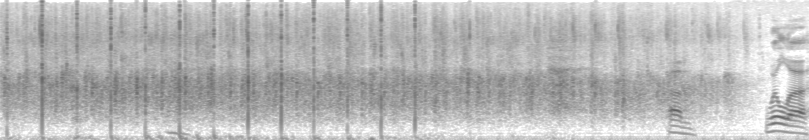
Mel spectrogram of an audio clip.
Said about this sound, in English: And man, we love you so much. We love you guys. So y'all clap for him. I mean, come on.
